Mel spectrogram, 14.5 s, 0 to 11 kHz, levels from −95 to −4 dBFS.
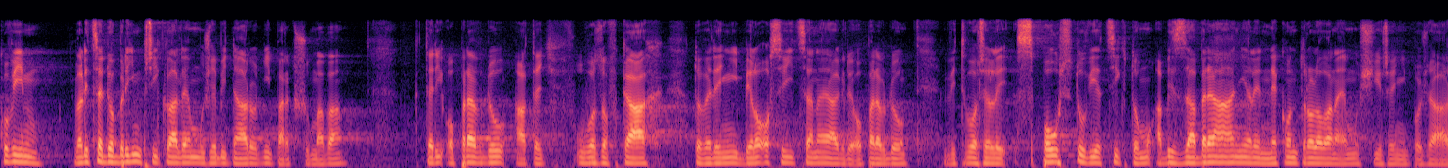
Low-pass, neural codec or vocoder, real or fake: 7.2 kHz; none; real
